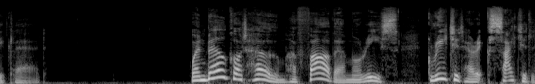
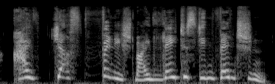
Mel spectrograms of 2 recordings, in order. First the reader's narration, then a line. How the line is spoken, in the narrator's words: he exclaimed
